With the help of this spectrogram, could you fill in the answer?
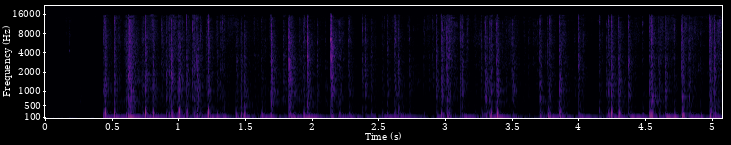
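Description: Fingertips and nails rapidly tap and scratch the lid of a dark, medium-size cardboard box of Bendicks mint chocolates, apparently full. After a brief quiet start, the sound becomes a dense run of soft, dull, low-pitched thumps mixed with faint scratchy texture, with no ringing.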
